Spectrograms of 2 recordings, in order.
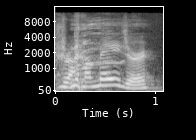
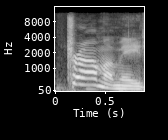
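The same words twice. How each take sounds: First: The stress falls on the second word. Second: The stress falls on the first word. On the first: The speaker calls it wrong. "Not Drama Major" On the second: The speaker calls it right. "you emphasize the first. word"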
